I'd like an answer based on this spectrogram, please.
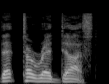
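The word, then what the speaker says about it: þetta reddast: true Icelandic Spirit of etst pronounced thata red dust in somewhat rough English it is a saying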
